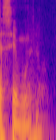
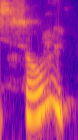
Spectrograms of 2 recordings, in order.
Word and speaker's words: Seoul: Que d'ailleurs, j'ai appris, on dit pas Séoul. C'est un truc français. On dit Seoul. C'est juste que c'est écrit E-E-O, mais en fait, ça se prononce O.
